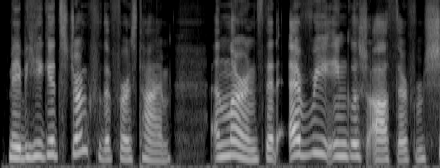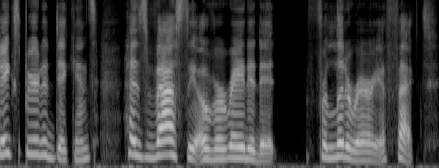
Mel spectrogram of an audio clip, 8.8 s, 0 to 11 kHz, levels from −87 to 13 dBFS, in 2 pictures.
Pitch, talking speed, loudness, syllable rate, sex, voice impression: 225 Hz, 170 wpm, -21 LUFS, 5.7 syllables/s, female, very feminine, adult-like, slightly middle-aged, thin, very tensed, powerful, bright, very hard, very clear, fluent, slightly raspy, slightly cute, cool, intellectual, refreshing, slightly sincere, slightly calm, slightly friendly, slightly reassuring, very unique, slightly elegant, slightly wild, slightly sweet, slightly lively, strict, slightly intense, sharp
